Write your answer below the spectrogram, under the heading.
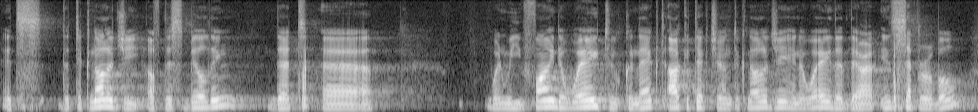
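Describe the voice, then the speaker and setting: Israeli man lecturing in a reverberant hall. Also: a little high. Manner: halting, many restarts and fillers. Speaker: guest lecturer. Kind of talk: architecture lecture.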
